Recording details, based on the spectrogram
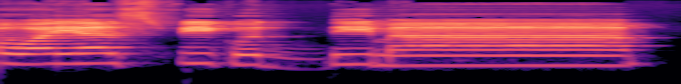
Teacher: اوپر مد بھی ہے، اس کو 2.5 الف کے برابر 3 الف کے برابر لمبا کریں گے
